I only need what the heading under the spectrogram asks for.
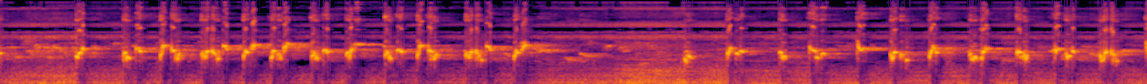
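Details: A sooty-headed bulbul sings loudly in the cool open air, with quick repeated chirps and slurred notes. Midway there is a short pause with a low rushing sound, then the rapid chirping picks up again.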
